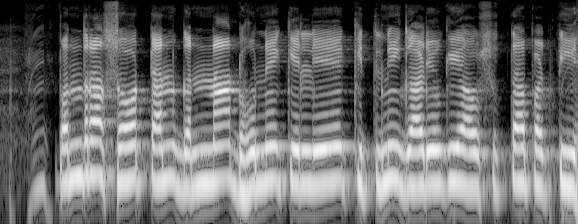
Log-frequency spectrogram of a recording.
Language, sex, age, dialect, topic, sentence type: Hindi, male, 41-45, Garhwali, agriculture, question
